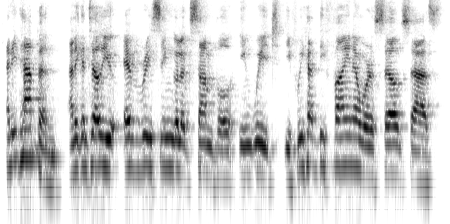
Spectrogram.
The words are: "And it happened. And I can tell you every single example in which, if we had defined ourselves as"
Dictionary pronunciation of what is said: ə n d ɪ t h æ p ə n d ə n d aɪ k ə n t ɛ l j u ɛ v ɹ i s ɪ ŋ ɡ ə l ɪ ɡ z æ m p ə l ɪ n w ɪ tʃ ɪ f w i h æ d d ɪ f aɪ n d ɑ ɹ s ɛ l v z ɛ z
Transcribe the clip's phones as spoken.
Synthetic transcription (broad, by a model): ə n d ɪ t h æ p ə n d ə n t k n t ɛ l j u ɛ v ɹ i s ɪ ŋ ɡ ə l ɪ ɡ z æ m p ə l ɪ n w ɪ tʃ ɪ f w i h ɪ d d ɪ f aɪ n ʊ ɑ ɹ s ɛ l v z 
